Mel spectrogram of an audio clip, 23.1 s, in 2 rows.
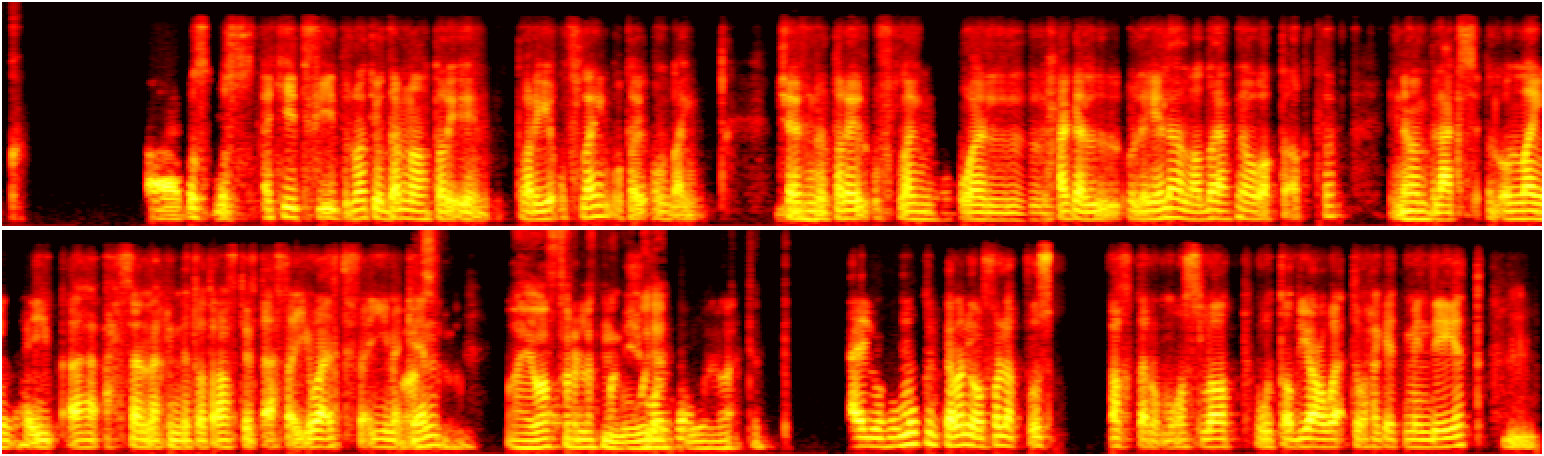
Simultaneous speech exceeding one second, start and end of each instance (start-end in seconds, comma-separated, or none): none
